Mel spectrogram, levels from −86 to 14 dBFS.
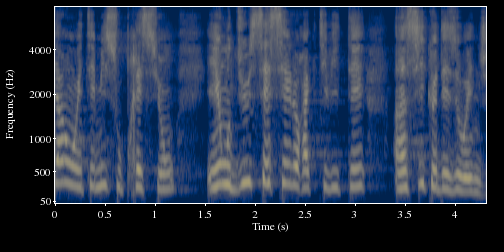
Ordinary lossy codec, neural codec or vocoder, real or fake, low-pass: none; none; real; none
